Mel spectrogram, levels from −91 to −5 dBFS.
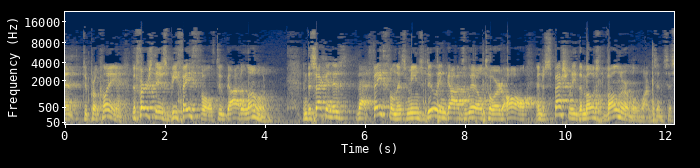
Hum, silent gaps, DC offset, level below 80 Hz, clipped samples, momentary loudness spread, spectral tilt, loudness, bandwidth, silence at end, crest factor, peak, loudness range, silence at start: none; none; under 0.1%; -44 dBFS; under 0.1%; 7 LU; -5 dB/octave; -14 LUFS; 13 kHz; 0 s; 14 dB; 0 dBFS; 2 LU; 0 s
